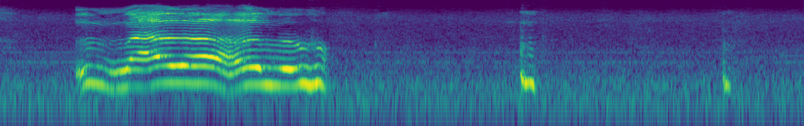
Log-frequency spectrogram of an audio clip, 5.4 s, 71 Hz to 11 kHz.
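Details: Napping cat recorded October 19, 2020, indoors, giving a wavering, trilled murmur lasting nearly two seconds, then two short faint chirps; quiet room hum underneath.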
